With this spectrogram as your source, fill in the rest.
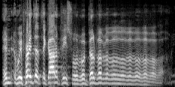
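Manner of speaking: hurried, mindless rattle trailing off; rushed prayer. Shown as a demonstration. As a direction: race through the prayer into mumbled blahs. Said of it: "Because instead of going".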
